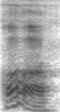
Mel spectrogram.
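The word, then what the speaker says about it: قاف: The first part looks like Fa, so that will be Qaf. And this one also bold letter, so we will pronounce with full mouth, Qaf, Fa, Qaf.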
